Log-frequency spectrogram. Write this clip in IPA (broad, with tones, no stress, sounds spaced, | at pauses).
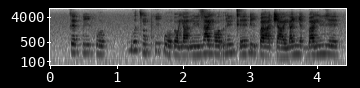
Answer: k ɛ˦ k͡p iː˦ f ʊ˦ | ɡʷ i˦ t͡s ũ˨ pʰ i˦ ɓ oː˨ ɗ ɔ˨ j a˨ n ĩ˨ z a˦ j ɔ˨ r ĩ˦ kʼ e˨˦ ɗ i˨ ɓ aː˨ t͡ʃ aː˨ j a˦ ɲ a˨ ɡ͡b a˦ j ĩ˦ ɣ e˦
